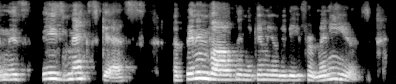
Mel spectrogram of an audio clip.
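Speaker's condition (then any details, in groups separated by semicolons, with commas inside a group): Cerebral palsy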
